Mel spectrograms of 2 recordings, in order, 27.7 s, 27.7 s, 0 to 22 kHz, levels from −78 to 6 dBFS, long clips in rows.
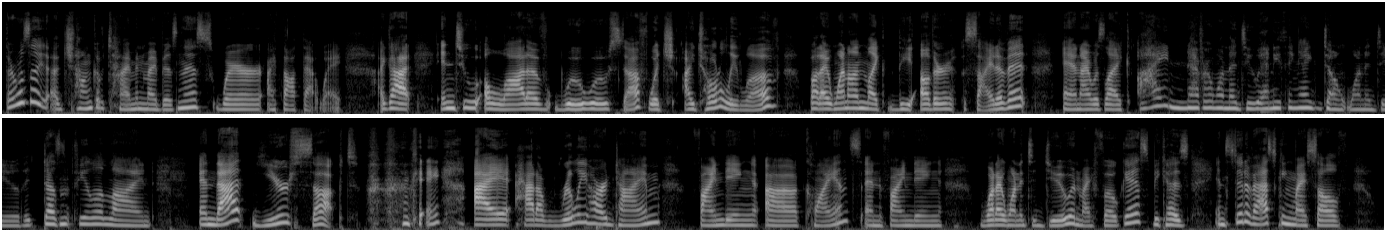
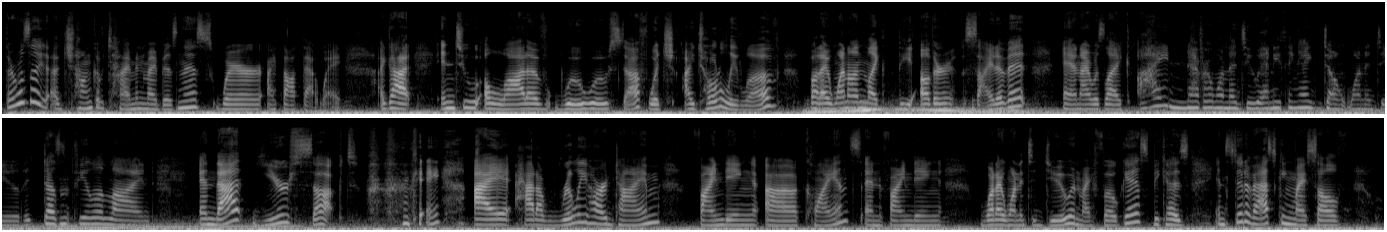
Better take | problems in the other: first | low rumble; noticeable; throughout; 15 dB below the speech

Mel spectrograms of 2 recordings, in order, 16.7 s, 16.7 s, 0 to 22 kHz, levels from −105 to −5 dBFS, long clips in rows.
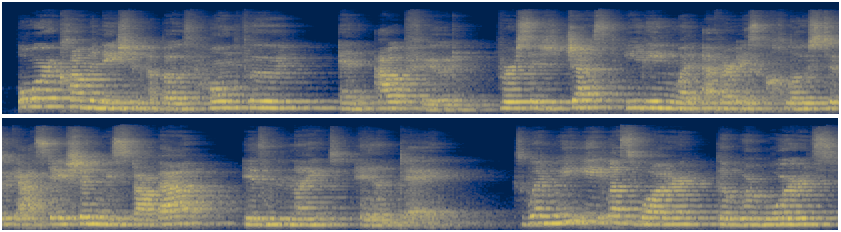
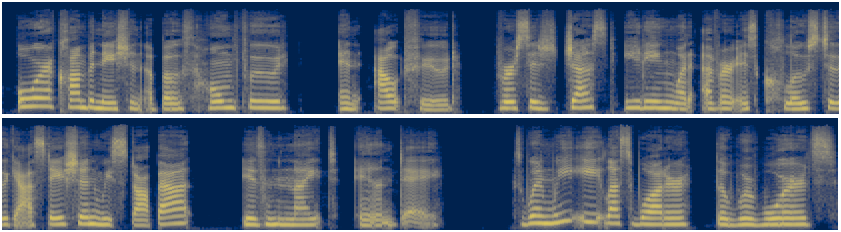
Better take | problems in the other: second | off-mic speech; far // room echo; noticeable; dies away in 1.1 s

